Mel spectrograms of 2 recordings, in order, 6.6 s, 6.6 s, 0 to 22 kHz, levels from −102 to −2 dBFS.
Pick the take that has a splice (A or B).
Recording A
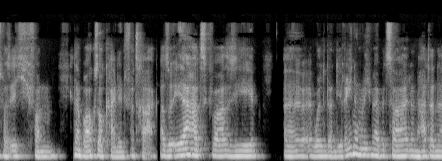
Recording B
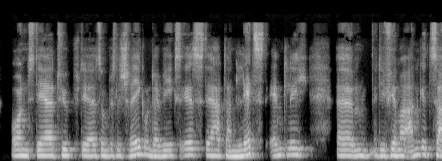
A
